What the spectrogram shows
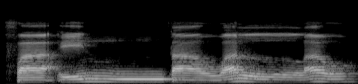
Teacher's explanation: nun sukun bertemu dengan huruf ta bacaan Ikfa dibaca samar-samar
